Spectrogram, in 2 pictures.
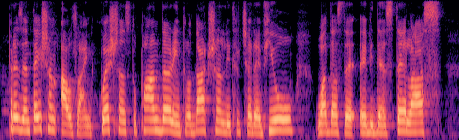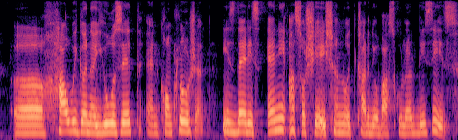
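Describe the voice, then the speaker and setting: A woman with a Romanian accent speaks at a moderate pace with a medium pitch and ordinary pitch variation. The recording is very clean, with a silent background. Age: 40s. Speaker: dentist. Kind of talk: lecture. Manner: halting.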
